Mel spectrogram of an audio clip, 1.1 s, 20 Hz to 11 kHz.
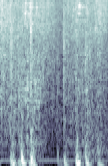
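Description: Horse hooves clip-clop in a short irregular run in Red Dead Redemption 2, close and soft, with a faint whinny mixed in.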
